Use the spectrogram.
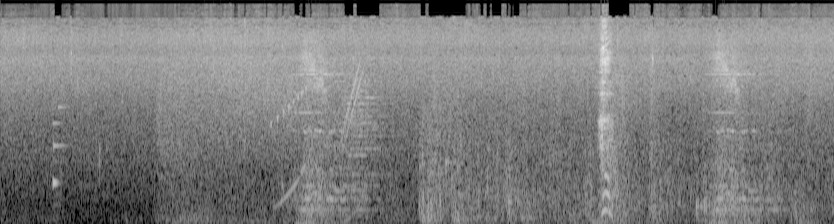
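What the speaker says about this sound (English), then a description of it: "Uh-oh! Lightning storm!" Thunderstorm in the video game Genshin Impact: steady rain hiss runs throughout while several loud thunder cracks and rolling rumbles break in, with one sharp nearby strike standing out.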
